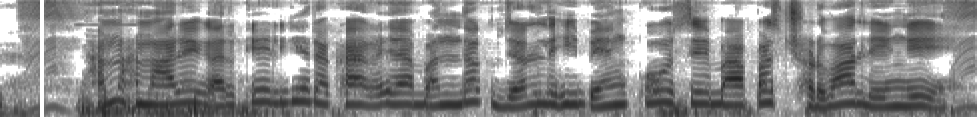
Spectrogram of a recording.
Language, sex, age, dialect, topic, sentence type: Hindi, female, 18-24, Kanauji Braj Bhasha, banking, statement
